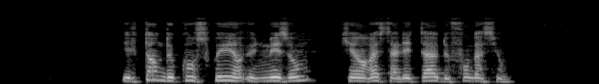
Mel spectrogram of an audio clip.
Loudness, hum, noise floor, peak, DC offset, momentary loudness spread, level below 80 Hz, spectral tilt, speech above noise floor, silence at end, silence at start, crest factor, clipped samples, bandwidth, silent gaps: -24 LUFS; none; -84 dBFS; -8 dBFS; under 0.1%; 10 LU; -70 dBFS; -5 dB/octave; 60 dB; 0.85 s; 1.25 s; 18 dB; under 0.1%; 9.4 kHz; none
